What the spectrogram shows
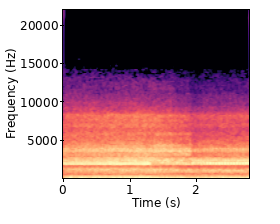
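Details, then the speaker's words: Oliver 1855 tractor hydraulic system after repair, pump confirmed turning with speed adjustable up and down (pressure gauge broken): loud, steady roar with a constant high whine and no surging or rattle; the hydraulic fan runs normally. "but it is running and we can crank it way up or down"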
